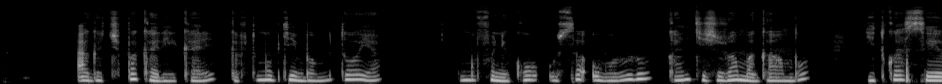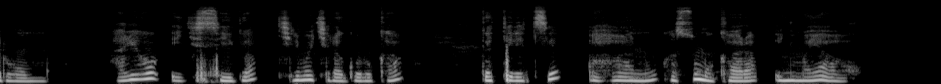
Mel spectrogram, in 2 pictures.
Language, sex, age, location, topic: Kinyarwanda, female, 25-35, Kigali, health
